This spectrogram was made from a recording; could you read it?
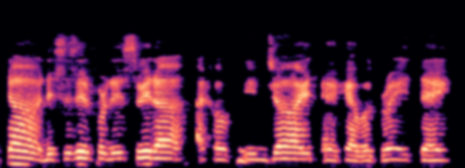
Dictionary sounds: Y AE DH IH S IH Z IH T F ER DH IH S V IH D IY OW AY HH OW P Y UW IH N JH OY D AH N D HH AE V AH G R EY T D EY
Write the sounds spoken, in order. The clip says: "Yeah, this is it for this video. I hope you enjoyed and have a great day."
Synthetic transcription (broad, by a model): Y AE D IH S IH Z IH T F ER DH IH S W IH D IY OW AY HH OW P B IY IH N JH OY D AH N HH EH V AH G R EY T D EY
